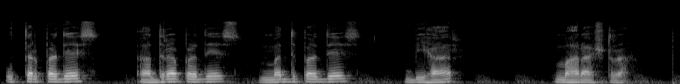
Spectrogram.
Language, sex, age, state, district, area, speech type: Urdu, male, 18-30, Uttar Pradesh, Ghaziabad, urban, spontaneous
